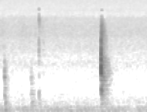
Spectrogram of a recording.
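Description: Near silence: room tone with a few faint, short clicks, the sharpest one about one and a half seconds in.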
